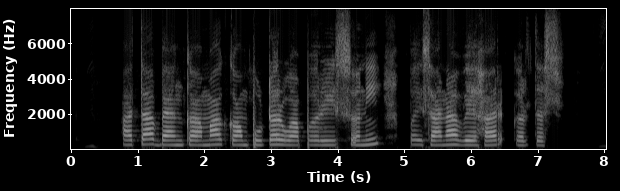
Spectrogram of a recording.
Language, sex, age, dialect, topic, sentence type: Marathi, female, 31-35, Northern Konkan, banking, statement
